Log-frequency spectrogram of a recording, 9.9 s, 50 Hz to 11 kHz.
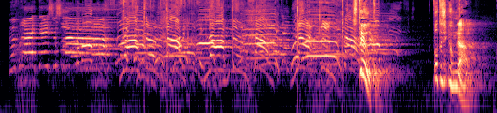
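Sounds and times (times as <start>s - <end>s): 
arena audience shouting and clamoring: 0.2s - 8.2s
speech: 7.2s - 7.7s, 8.7s - 9.9s.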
